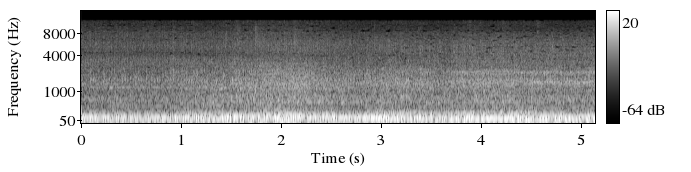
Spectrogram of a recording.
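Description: Four-wheel-drive vehicle's engine running steadily at low revs, a little louder from about a second and a half in.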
